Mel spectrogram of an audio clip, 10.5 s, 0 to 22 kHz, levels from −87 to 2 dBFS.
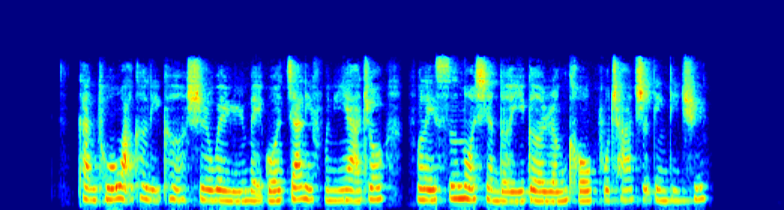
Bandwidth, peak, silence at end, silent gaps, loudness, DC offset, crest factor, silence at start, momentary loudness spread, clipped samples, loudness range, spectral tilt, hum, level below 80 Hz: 7.6 kHz; -2 dBFS; 1.05 s; none; -20 LUFS; under 0.1%; 20 dB; 1.05 s; 9 LU; under 0.1%; 2 LU; -4 dB/octave; none; -64 dBFS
